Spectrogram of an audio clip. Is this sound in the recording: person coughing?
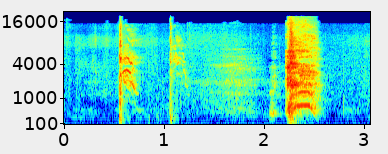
yes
